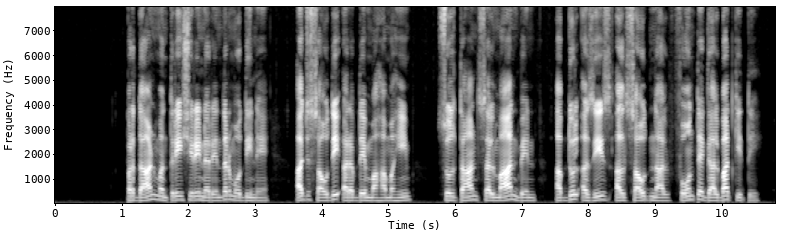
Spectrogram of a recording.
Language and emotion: Punjabi, neutral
